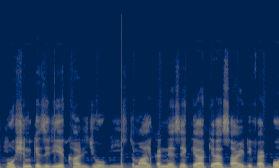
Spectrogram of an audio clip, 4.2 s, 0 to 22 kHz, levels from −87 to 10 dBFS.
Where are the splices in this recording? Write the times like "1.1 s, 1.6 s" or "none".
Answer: 1.9 s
